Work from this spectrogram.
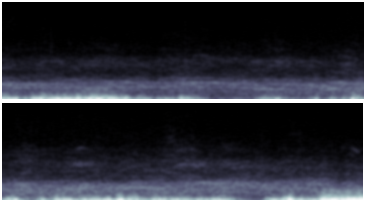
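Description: Many birds crowded on a long island in a tidal channel on the coast, a dense distant clamour of harsh caws and honks rising and falling without pause.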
